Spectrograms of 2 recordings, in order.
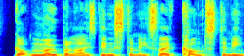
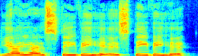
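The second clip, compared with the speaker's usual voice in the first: higher, eager fake Stevie; mock fake grandson; 11 semitones higher than usual. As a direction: seize the name, play along. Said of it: "the guy pretended to be the grandson".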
